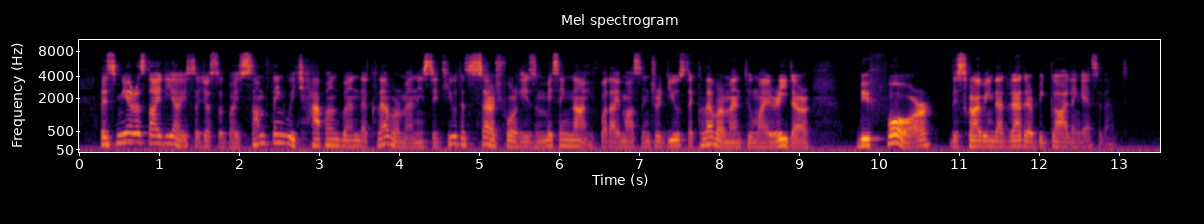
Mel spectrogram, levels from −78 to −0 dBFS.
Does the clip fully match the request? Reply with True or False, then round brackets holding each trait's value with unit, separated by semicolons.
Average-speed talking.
True (155 wpm)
